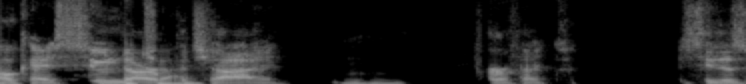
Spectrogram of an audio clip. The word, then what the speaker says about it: Sundar Pichai: Sundar Pichai. It has a D in it. Like think Sundar Oh, Sundar okay, Sundar Pichai.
